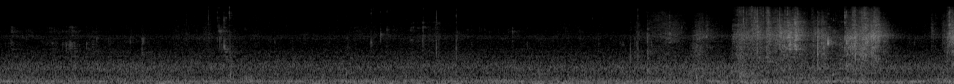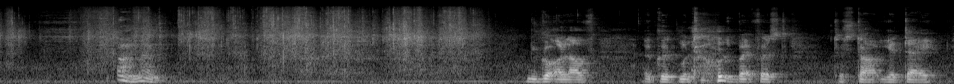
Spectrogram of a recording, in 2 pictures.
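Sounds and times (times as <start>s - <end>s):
chewing food: 0.0s - 2.5s, 3.5s - 5.3s
wet mouth clicks: 2.1s - 2.4s
paper wrapper crinkling: 6.3s - 14.6s.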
